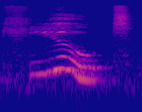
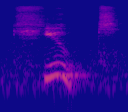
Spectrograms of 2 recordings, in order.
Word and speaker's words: cute: saying its name so that bossy e is silent and the U is saying its name read the word one more time with me cute let's read this word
